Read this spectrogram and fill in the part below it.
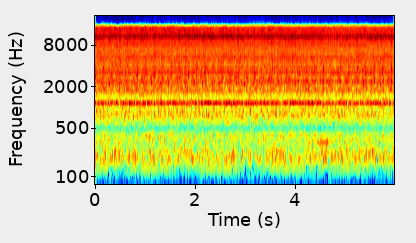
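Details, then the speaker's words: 2006–09 Hyundai Sonata replacement petrol engine idling warm with a steady, busy mechanical noise and a faint tone near 1 kHz; timing chain noise heard. "can hear the timing chain noise."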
